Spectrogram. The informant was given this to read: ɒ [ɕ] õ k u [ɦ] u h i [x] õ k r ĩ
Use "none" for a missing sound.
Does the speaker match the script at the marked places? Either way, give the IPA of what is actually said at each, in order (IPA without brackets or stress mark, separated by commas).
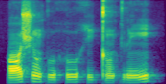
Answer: ʃ, h, kʼ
